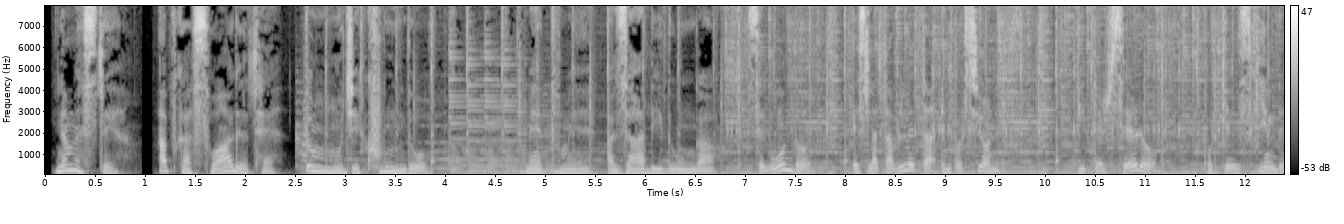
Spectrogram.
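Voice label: Showcase Multi Lang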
